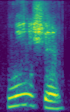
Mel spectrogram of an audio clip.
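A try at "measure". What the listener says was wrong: মিশার না, মিজার, মিজার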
